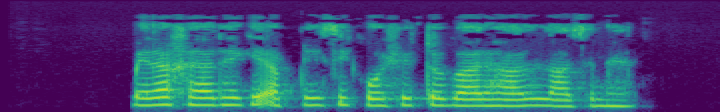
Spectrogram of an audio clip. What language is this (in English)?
Urdu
